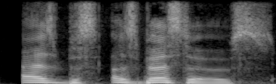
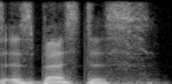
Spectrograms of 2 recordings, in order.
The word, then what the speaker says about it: asbestos: He got me for saying asbestos instead of asbestos. No, the correct pronunciation is asbestos and not asbestos.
